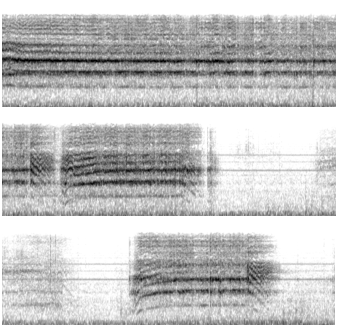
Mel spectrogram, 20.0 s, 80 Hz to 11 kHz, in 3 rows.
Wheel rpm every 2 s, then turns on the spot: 160, 160, 160, 120, 140, 40, 0, 0, 130, 30.
none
